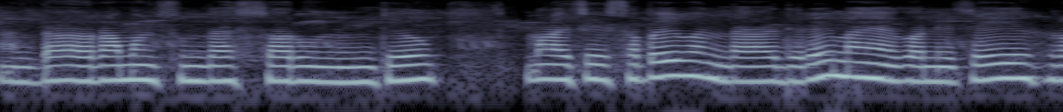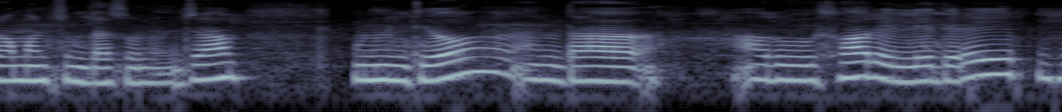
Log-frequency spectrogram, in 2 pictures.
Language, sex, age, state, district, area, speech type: Nepali, female, 30-45, West Bengal, Jalpaiguri, urban, spontaneous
